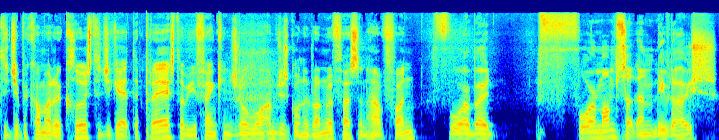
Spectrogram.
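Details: Adult male speaker; typical speech.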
